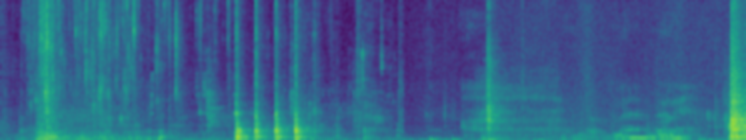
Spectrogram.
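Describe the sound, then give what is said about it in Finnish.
Water runs from a tap into a sink while canned large white beans are drained for blending into a seitan base, with a quick series of sharp metallic clatters in the middle and a faint voice murmuring. “Mulla on tämmösiä isoja valkoisia papuja, ja mä valutan niitä, ja sit mä laitan ne blenderiin vähäksi aikaa, niin saadaan semmonen pohja tohon seitaniin.”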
